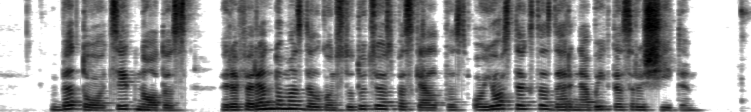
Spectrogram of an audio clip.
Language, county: Lithuanian, Panevėžys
